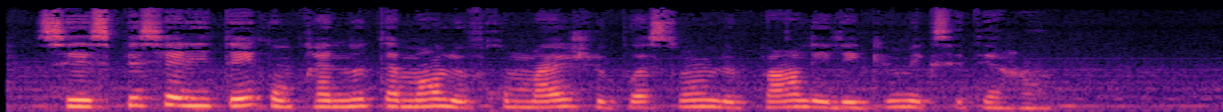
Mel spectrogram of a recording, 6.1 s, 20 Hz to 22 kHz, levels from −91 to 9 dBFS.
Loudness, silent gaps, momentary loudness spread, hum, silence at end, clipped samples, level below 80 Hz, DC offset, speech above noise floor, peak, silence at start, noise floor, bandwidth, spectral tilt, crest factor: -18 LUFS; none; 13 LU; none; 0.75 s; under 0.1%; -58 dBFS; under 0.1%; 27 dB; -2 dBFS; 0.15 s; -45 dBFS; 16.5 kHz; -4.5 dB/octave; 16 dB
